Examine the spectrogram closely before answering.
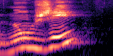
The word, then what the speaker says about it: manger: par exemple je veux manger un gâteau manger s'écrit avec un air à la fin mais il ne se prononcent pas er se prononce et manger et noir et la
